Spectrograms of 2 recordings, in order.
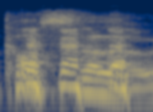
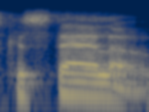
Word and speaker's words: Castello: But it's certainly not Costello, is it? The the the counter to it is wrong. It's Castello.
